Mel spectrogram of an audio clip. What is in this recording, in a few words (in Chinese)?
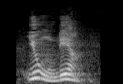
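"用亮", Chinese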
